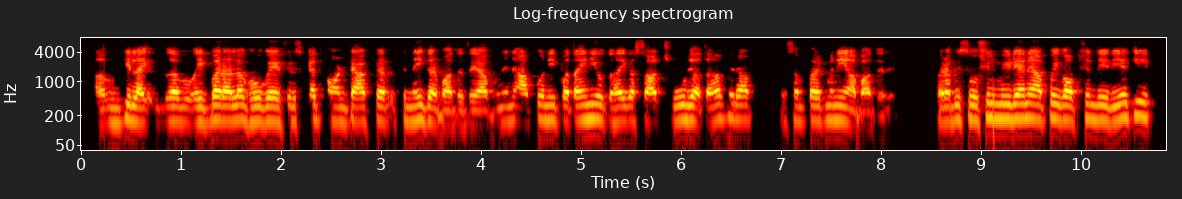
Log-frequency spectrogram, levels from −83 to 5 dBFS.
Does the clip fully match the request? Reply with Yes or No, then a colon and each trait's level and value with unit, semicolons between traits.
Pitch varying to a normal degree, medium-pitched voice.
No: narrow, 2.0 semitones; medium, 160 Hz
